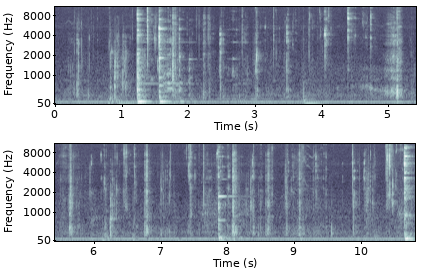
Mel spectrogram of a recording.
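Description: Close-miked chewing of okroshka, a cold soup of chopped vegetables, with small crunches and a metal spoon clinking against a glass bowl again and again.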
